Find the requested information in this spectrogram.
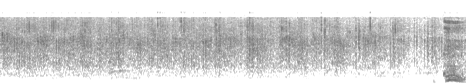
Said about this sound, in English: Would you clap your hands to him before you're seated?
